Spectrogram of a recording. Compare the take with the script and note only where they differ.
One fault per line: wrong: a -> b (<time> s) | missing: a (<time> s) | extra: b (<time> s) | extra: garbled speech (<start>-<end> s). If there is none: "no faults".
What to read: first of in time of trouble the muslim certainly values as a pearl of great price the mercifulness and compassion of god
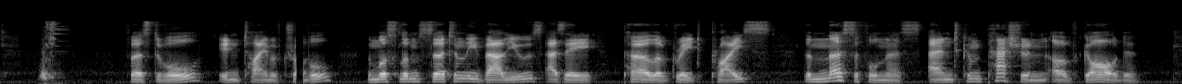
extra: all (1.7 s)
